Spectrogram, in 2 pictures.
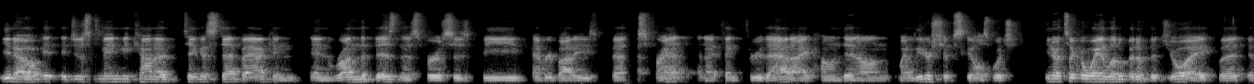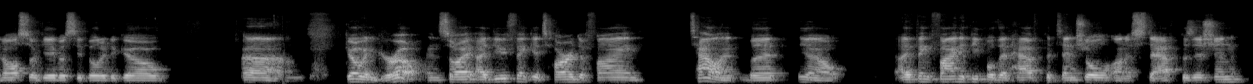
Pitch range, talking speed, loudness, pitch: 100-115 Hz, 200 wpm, -23 LUFS, 105 Hz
